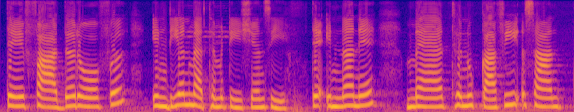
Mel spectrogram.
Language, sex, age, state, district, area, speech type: Punjabi, female, 30-45, Punjab, Amritsar, urban, spontaneous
